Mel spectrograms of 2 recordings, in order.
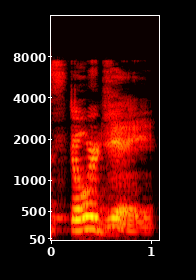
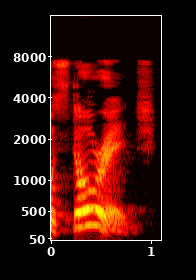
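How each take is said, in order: First: "Storj" said as STOR-jay; mistaken pronunciation. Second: "storage" said as STOR-ij, drawn out; pronounced STORAGE. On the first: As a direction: end "Storj" on a clear JAY syllable. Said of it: "I've always called it". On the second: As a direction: say "storage" slowly as the everyday word STOR-ij. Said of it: "pronounced as". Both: Shown as a demonstration.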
